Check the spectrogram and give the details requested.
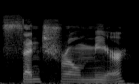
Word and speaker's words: centromere: called the centrom okay it almost sounds like the word Center a little bit but centrom Mir and then a chromosome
